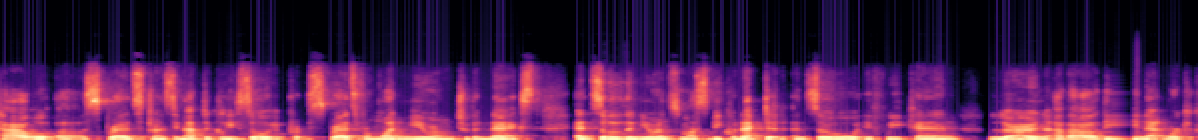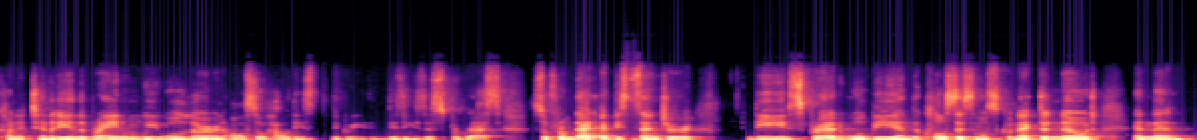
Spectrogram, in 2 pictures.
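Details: Adult speaker; normal speech.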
